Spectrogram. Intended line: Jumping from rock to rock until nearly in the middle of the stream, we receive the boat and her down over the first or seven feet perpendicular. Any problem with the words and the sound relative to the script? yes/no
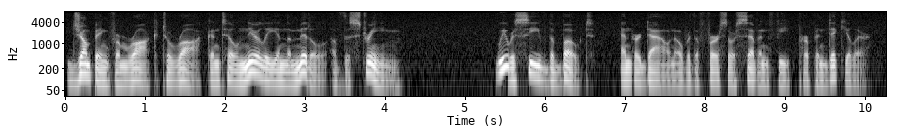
no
